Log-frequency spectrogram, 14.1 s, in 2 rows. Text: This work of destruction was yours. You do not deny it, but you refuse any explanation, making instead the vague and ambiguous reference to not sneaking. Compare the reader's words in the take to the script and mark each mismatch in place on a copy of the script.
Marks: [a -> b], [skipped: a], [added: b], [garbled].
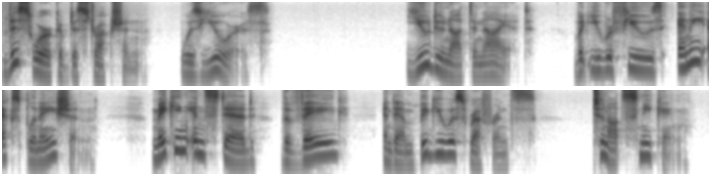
This work of destruction was yours. You do not deny it, but you refuse any explanation, making instead the vague and ambiguous reference to not sneaking.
